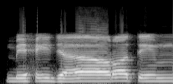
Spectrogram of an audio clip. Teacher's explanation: मीम मुशद्दद है, शद वाला लफ्ज़ है। ता को हम मीम के साथ मिलाएंगे और गुन्ना भी करेंगे।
